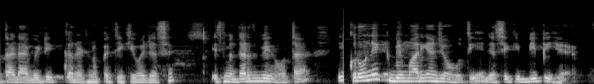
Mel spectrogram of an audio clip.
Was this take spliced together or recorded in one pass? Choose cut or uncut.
cut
